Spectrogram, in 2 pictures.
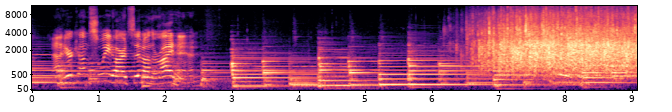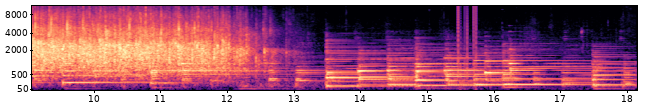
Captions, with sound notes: - NOW HERE COMES "SWEETHEARTS" IN ON THE RIGHT HAND (AUDIENCE APPLAUDS)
